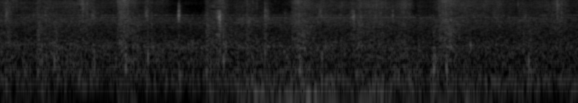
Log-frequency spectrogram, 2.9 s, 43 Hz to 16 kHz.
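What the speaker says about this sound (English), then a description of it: "the horses are out to graze in this area" Horse hooves clip-clop at a steady walking pace in a Farming Simulator 25 farm setting where horses graze, the beats soft and even against a constant background hum.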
